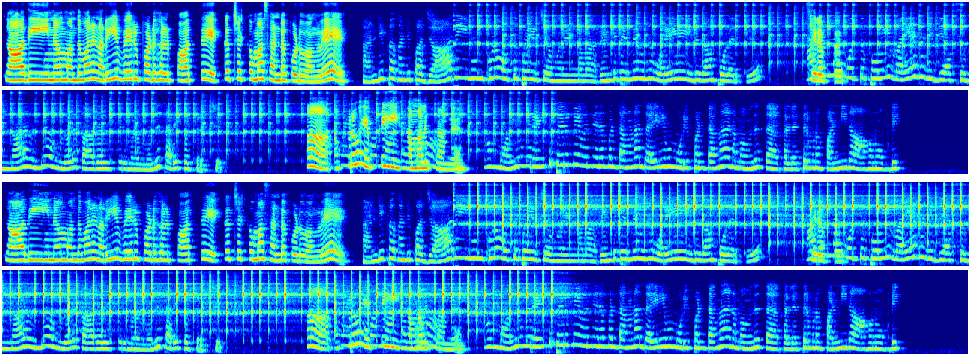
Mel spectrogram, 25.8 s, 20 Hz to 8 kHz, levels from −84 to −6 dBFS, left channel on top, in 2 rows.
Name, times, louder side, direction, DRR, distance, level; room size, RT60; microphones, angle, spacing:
voice 1, 0.0-4.6 10.8-11.2 17.0-17.3 17.5-19.1, left 6 dB, 75° left, 0.5 m, -28 dB
voice 2, 4.8-10.1 10.7-15.8 17.2-18.8 19.3-24.8, equal, 5° left, 0.8 m, -39 dB
Wood, 6.0-20.6, right 12 dB, 50° right, 0.3 m, -34 dB
4.7 x 3.4 x 3.3 m
head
